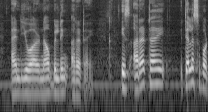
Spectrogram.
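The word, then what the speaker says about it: Arattai: and we have we have what is aratai? I mean for those who are not yet totally famili you are actually saying it pronouncing it exactly. Aratai aratai.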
